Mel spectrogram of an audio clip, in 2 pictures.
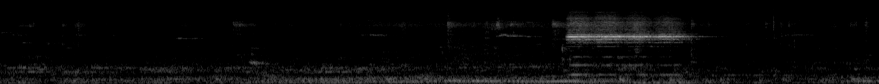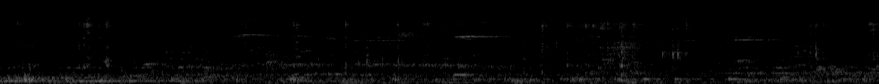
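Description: Faint handling noise of the plastic monitor stand's neck and base being twisted and pulled apart, with small clicks. About six seconds in, one loud, high-pitched squeal lasts about a second.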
